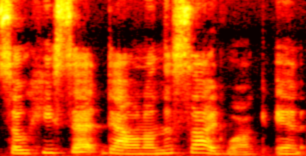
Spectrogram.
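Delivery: ordinary delivery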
